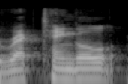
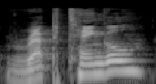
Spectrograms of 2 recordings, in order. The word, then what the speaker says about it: rectangle: I had some crazy math teachers in high school, including one who insisted on pronouncing the word rectangle, reptangle.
